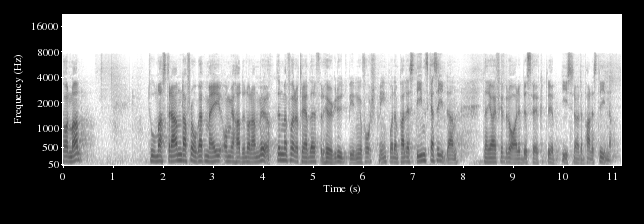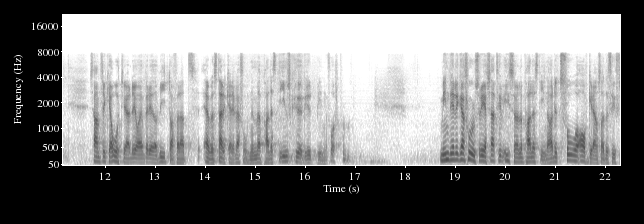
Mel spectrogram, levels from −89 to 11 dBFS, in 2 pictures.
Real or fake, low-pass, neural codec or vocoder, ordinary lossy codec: fake; none; codec, 16 kHz, 1 kbps, X-Codec, HuBERT features, trained on LibriSpeech; none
